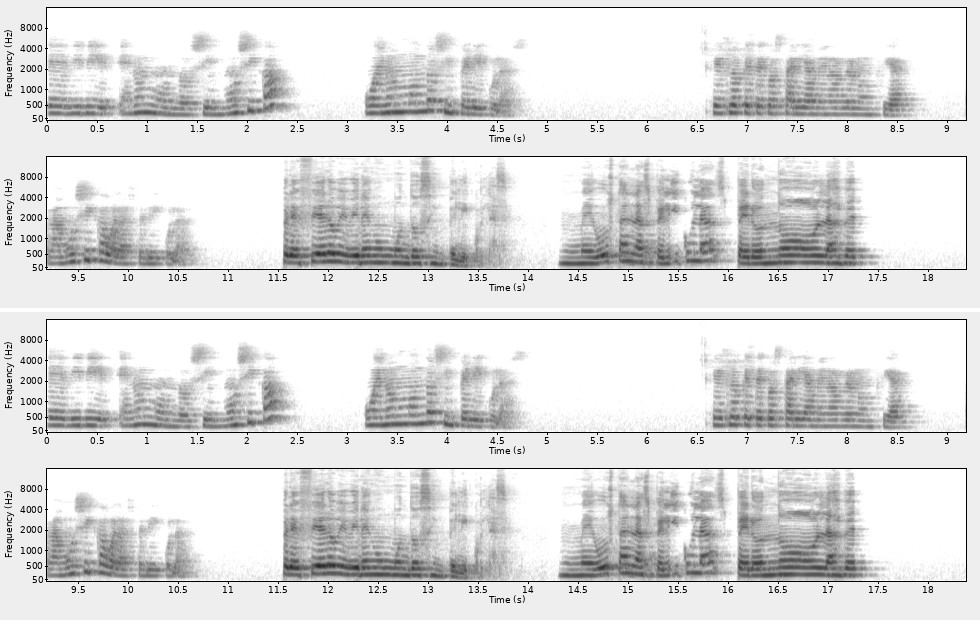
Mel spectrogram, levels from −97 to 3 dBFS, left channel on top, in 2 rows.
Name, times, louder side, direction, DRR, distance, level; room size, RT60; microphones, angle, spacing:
voice 1, 0.0-2.3 3.2-4.6 6.7-8.5 9.2-10.6 14.9-15.3, equal, 55° right, 2.4 m, -39 dB
voice 2, 11.5-13.8 14.3-17.3, right 1 dB, 15° right, 0.8 m, -28 dB
9.5 x 4.1 x 6.1 m
head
